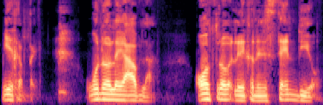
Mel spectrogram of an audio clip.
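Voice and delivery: put-on Spanish with a Cuban accent. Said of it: "speaking in Spanish with a Cuban accent".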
